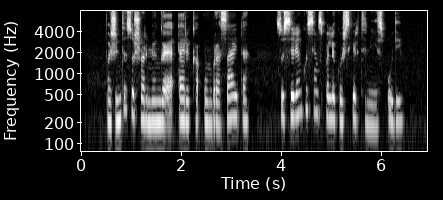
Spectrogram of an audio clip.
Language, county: Lithuanian, Marijampolė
